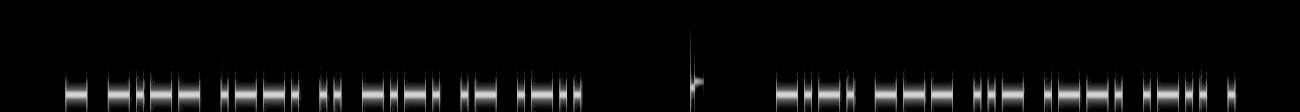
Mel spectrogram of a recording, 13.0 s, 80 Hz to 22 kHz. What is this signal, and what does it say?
Morse code, heard as a keyed tone, about 17 wpm, 700 Hz. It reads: TYPICAL COUPLE
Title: Sentences from Top 1100 Words - New Word Drill - 17wpm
